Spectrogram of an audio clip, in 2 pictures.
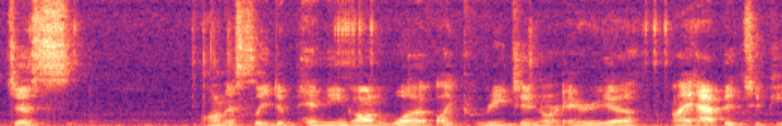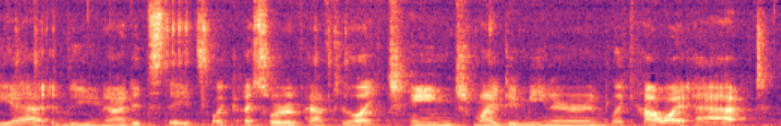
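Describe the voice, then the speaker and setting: A man's voice: sits low, level tone, moderate pace, a bit bright. A young man, a native Spanish speaker with a Mexican Spanish accent, answering interview questions casually and hesitantly, with lots of "like". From Texas. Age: young adult. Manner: rambling, many "like" fillers, hesitant. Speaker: interviewee, college student. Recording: distant mic, noisy room.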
